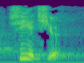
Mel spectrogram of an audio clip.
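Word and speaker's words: siedzje: Daar staan een paar letters, daar staat siertje. Zaaien in het Fries. Zeg ik het goed? Helemaal goed, dankjewel.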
